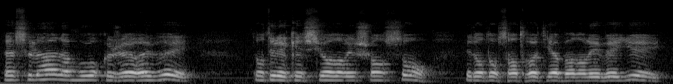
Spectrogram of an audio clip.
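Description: A man's voice: sits high, level tone, a little slow, darkish tone, pitched above the performer's own voice. A man reading aloud as a poor peasant mother, tearful, pleading and indignant. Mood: bitter. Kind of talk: audiobook character reading.

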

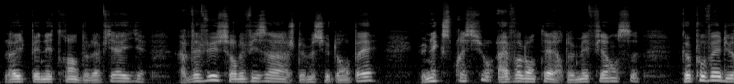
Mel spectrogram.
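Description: A man narrating a classic novel in a measured, even reading voice. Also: medium pitch, breathy edge, no echo. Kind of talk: scripted audiobook narration.

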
